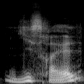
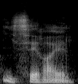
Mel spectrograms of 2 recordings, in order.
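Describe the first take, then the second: First: Yisraël with s and r joined; silent sheva. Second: Yisraël with an extra "e" after s; sheva voiced, mistaken. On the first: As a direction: say Yisraël as "Yis-ra-el", no vowel after s. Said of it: "donc il se prononce pas". (Yisraël, sheva muet : « Yis-ra-ël ») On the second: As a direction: break Yisraël into "Yi-se-ra-el". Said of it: "et pas Yisraël". (Yisraël avec sheva prononcé : « Yi-sé-raël ») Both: Shown as a demonstration.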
